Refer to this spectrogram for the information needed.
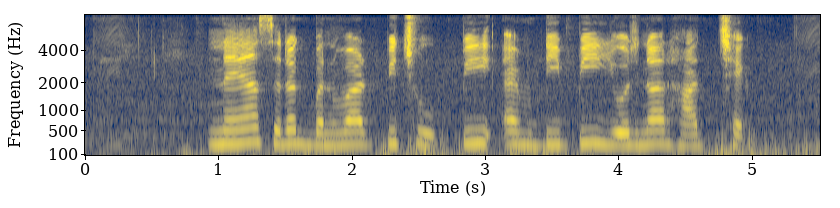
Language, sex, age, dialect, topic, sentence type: Magahi, female, 25-30, Northeastern/Surjapuri, banking, statement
